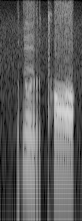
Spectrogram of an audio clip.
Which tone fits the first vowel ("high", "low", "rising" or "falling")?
low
